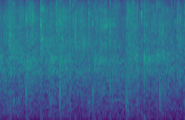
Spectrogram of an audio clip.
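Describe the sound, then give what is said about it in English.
Congregation clapping during a church sermon series, a dense, even patter of many hands that stays steady and fairly soft throughout the short burst. “I love my church. Clap somebody.”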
